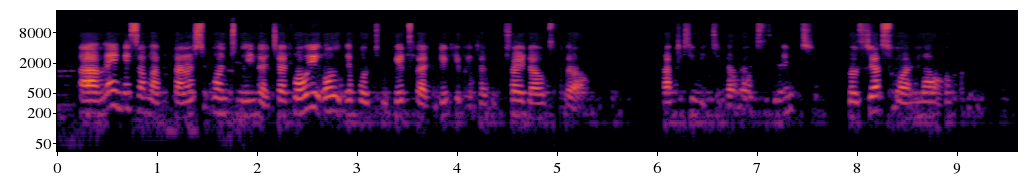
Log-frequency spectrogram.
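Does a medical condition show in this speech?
No.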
